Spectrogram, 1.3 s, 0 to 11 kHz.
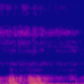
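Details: Senior fawn pug Maria, a 14-year-old female in Japan, September 2024: two short, throaty snores with a buzzing, harmonic rasp, each lasting a fraction of a second, followed by softer breathing in a quiet room.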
